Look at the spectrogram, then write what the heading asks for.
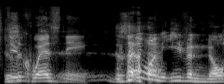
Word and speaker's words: Duquesne: It's Duquesne. It's Duquesne. Does anyone even know how to spell Duquesne there? Duquesne. That's the way you spell it. It's not the way it's pronounced.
